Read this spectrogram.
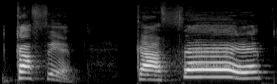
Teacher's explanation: eu tenho uma palavra com mais de uma sílaba e a sílaba tônica é a última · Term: oxítona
